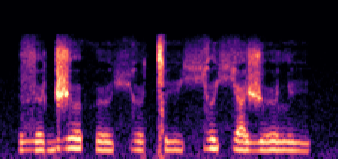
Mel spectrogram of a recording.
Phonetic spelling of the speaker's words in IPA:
z ə d͡ʒ ə θ ø ç ø ǀ i ç ə ç a ʒ ø l i

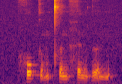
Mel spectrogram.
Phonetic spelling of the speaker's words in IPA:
h o˧ k ə̰˧˥ m t̪ʰ ə˨˦ n h ɛ˧˩ ŋ ɗ ə˧˩˨ n

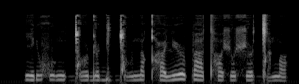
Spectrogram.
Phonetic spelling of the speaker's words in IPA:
i ɾʲ u xʷ ə˞ ŋ ɪ ɡ͡ǀ o ɖ ə˞ ɡʲ ɨ ɡ͡ǀ u n̪ ɨ qʰ ə˞ lʲ ə˞ p a tʰ ɒ ʃ o ʃ ə˞ ɡ͡ǀ a ŋ ɒ

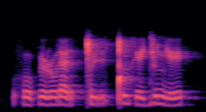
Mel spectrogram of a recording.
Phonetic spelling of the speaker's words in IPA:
x o˧˩˧ p ø˧˩˧ ɭ o˨˦ ɾ æ˧˩˧ r ǀ y˧˩˧ r ǃ ɯ˥˩ x e˨˦ ɟ ɯ˥˧ ɲ e˨˦

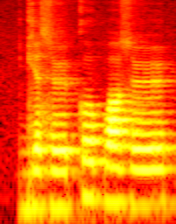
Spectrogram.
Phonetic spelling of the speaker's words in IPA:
ɡʲ ɛ˨ z ʏː˨ k o˥ b ɒ˦ z ø˦

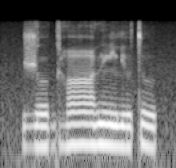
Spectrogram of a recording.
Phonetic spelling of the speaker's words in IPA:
ʒ o ɡʱ ɑː ð ĩ lʲ u t u

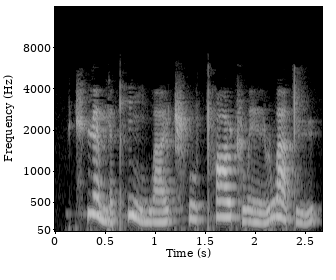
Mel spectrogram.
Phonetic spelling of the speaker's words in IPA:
t͡ɕʰ ɥ ɛ˥˩ m j ɛ˩ t̪ʰ i˥˩ ŋ m w a˧˥ ɪ̯ ʈ͡ʂʰ u˥˩ t̪ʰ ɑ˥ ʊ̯ ʈ͡ʂ w e˨˩ ɪ̯ ɻ w ä˥˩ t̪ y˨˩˦

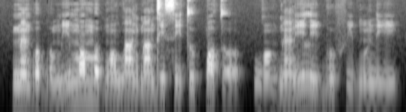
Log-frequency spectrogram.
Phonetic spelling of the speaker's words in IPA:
m ɛ̃˦ b o˦˨ b o˨ m i˨˦ m ɔ˦ m o˦˨ b ɔ̃˧ w ã˦ ɡ͡b ã˦ d i˦ s i˧ t u˦ k͡p ɔ˦˨ t o˨ | w ɔ̃˨ ɡ͡b ɛ̃˧ ɾ i˦ l i˧ b u˧ f i˨ b ũ˧ n i˧

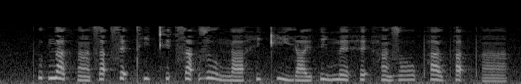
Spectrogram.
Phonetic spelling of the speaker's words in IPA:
pʰ ʊ˦ ʔ n ä˦˨ θ ã˨ s ä˦ ʔ s ɛ˦ ʔ tʰ i˦˨ kʰ ɪ˦ ʔ sʰ ä˦ ʔ z o˦˨ ʊ̯ ŋ ä˨ h i˦˨ kʰ i˦˨ j a˨ ɪ̯ θ i˦˨ m ɛ˦˨ h ɛ˦ ʔ h ã˦˨ z ɔ˦ pʰ a˦˨ ʊ̯ pʰ ä˦ ʔ pʰ ã˨

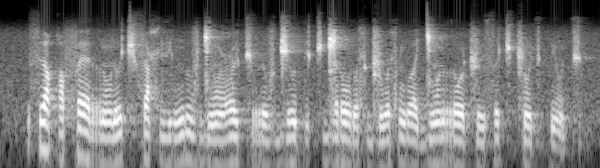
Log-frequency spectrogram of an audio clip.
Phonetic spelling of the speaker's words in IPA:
s ɨ q ə f ɛ r õ ɾ ɯ t͡ʃ s ə ħ vʲ ɯ ŋ ɯ v d͡ʑ õ ʕ y t͡ʃ r ɯ v d͡ʒ ɯ pʲ ʊ t͡ʃ ɖ͡ʐ ə ɾ o ɾ u ħ ɖ͡ʐ u ħ ŋ ʊ ɐ̯ d͡ʑ õ r o ʈ͡ʂ y s ɯ t͡ʃ ʈ͡ʂ õ t͡ʃ pʲ õ t͡ʃ

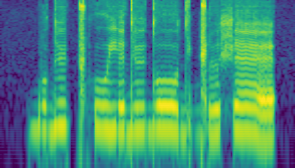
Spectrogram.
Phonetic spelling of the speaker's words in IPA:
b o d̪ y ǁʰ uː j e d yː d̪ oː d ʏ ɡ͡ǁ ø ʃ ɛː

